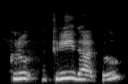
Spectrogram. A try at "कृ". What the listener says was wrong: Kru. It is not kri.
